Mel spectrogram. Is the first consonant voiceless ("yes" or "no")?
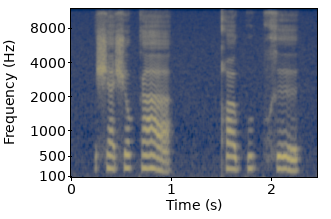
yes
